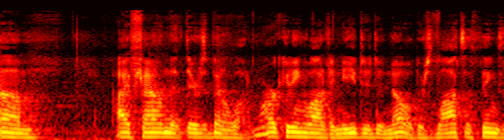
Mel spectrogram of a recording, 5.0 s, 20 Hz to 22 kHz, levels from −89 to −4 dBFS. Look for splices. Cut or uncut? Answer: cut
